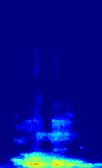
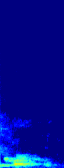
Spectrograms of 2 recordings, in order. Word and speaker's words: coracle: Okay, this word can be pronounced two different ways, coracle or caracle. I will choose to say coracle.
